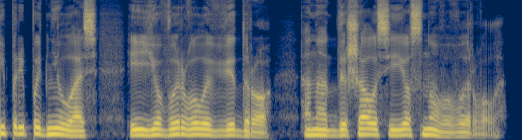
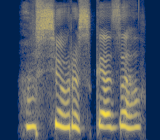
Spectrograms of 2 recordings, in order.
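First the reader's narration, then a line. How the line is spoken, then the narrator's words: Sobbing. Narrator (Russian): всхлипнула она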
